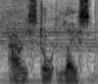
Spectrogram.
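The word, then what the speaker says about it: Ἀριστοτέλης: three consecutive periods aristotle aristotle's pronounced harry stort lace 384-322 bc was an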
